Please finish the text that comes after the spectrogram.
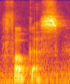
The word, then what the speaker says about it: focus: use a lot, and many people will see this letter U and say more of an oo sound, or they won't be long enough in that O vowel or round enough in that vowel, and then if the two vowels sound too similar, the word will be incorrect, and it may sound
